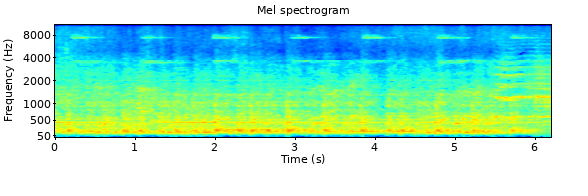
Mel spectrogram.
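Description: Temple festival percussion: dense, fast drumming with a small high cymbal or bell struck about once a second, and a held reed note in the first two seconds.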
